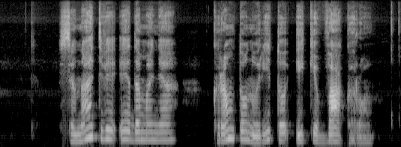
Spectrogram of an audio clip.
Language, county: Lithuanian, Vilnius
